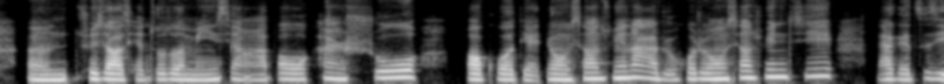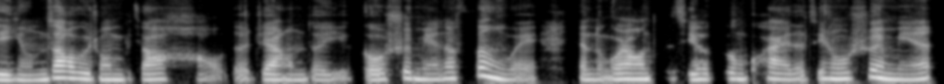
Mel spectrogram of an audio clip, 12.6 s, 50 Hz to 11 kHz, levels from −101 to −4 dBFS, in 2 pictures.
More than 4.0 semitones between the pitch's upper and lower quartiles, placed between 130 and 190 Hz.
No: narrow, 2.6 semitones; medium, 185 Hz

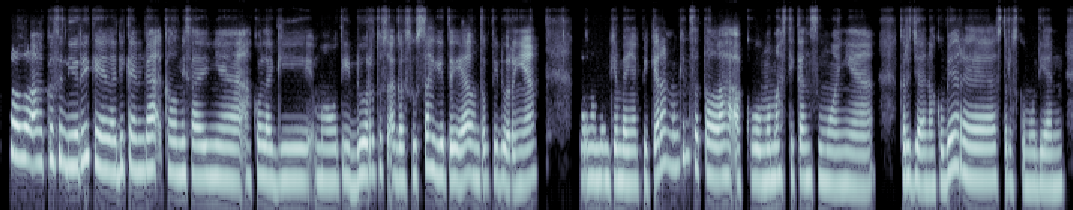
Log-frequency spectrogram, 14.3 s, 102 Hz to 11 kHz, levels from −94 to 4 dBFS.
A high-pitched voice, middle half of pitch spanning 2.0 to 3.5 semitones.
Yes: high, 210 Hz; narrow, 2.6 semitones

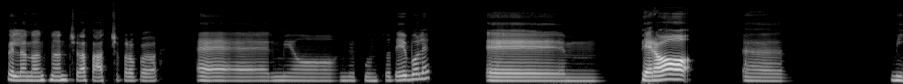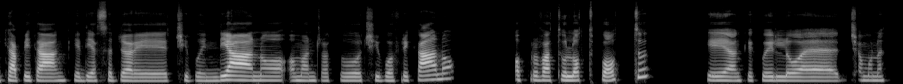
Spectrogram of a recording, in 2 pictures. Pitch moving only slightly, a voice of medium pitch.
Yes: narrow, 1.7 semitones; medium, 180 Hz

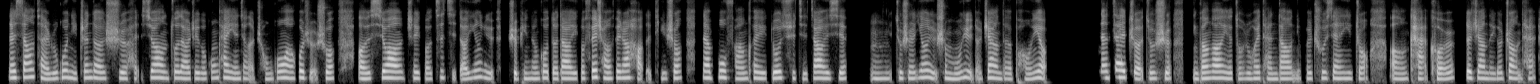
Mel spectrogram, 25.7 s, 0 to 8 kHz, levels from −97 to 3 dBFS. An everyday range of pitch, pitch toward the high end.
No: narrow, 2.0 semitones; high, 210 Hz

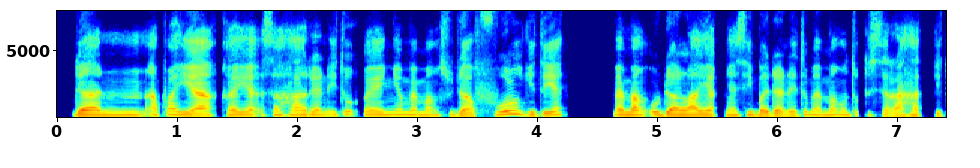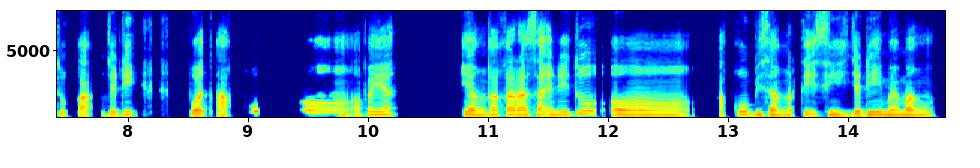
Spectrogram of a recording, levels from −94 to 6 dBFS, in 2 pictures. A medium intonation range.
No: narrow, 1.7 semitones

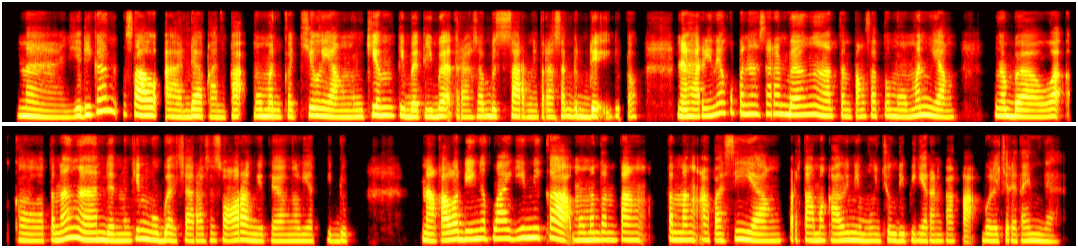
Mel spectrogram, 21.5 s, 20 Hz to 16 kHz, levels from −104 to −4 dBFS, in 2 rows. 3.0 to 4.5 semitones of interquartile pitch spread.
No: narrow, 2.5 semitones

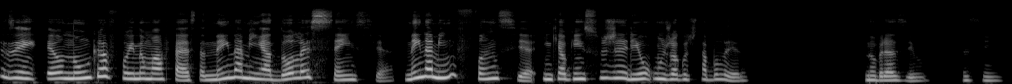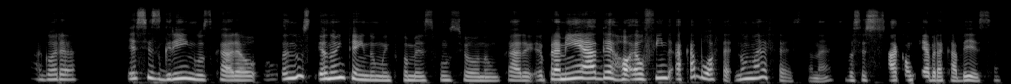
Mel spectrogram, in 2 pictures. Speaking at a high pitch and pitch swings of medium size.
No: high, 230 Hz; wide, 6.0 semitones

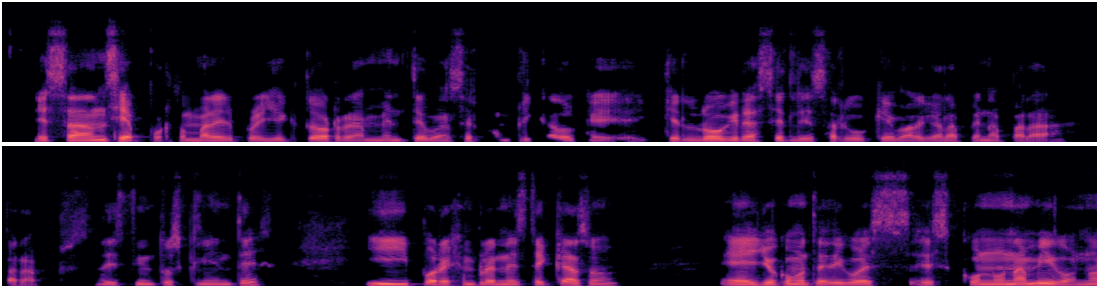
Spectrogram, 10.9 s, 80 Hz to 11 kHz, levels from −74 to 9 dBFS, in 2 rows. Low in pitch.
Yes: low, 130 Hz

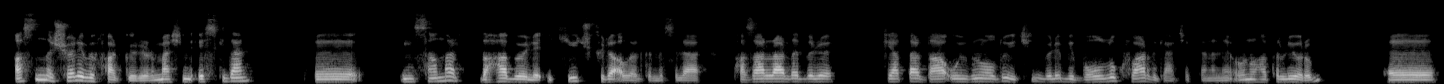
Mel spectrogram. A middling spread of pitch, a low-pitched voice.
Yes: average, 4.1 semitones; low, 130 Hz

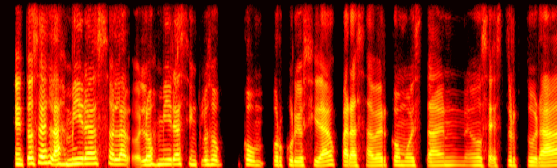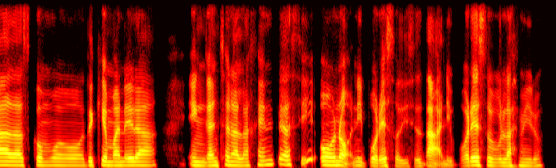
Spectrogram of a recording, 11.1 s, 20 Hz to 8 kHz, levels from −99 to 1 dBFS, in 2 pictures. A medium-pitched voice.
Yes: medium, 180 Hz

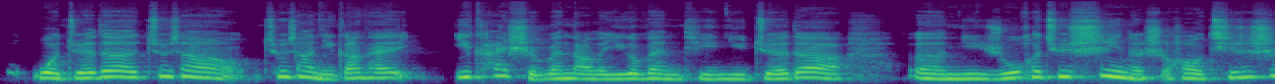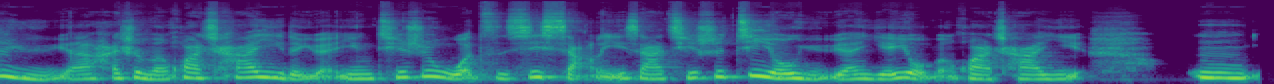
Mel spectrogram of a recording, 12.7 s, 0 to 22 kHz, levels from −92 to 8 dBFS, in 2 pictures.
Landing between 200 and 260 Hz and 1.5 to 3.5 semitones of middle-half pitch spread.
No: high, 210 Hz; average, 4.7 semitones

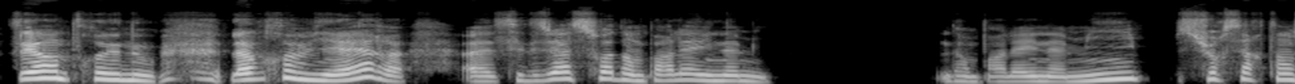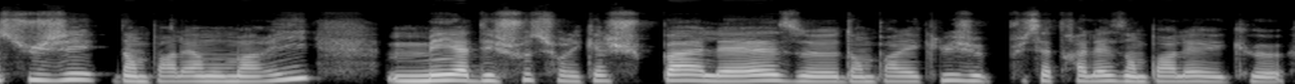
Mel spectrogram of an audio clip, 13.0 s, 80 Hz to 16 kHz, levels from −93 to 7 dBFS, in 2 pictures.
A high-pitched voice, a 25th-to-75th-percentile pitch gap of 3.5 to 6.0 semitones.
Yes: high, 195 Hz; average, 4.1 semitones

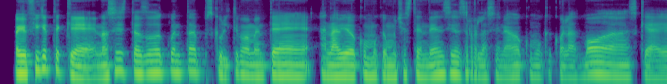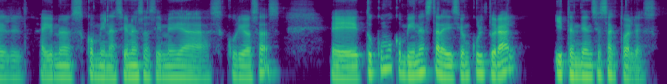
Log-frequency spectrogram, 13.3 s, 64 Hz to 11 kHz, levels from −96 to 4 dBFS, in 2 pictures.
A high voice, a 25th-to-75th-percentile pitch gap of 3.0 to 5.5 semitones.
No: low, 105 Hz; average, 3.4 semitones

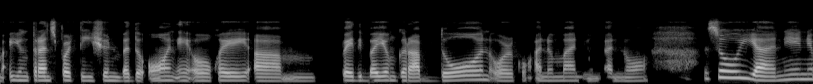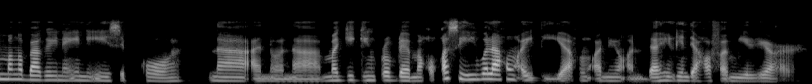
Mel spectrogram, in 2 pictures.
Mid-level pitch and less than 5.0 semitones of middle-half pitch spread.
Yes: medium, 180 Hz; average, 2.8 semitones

